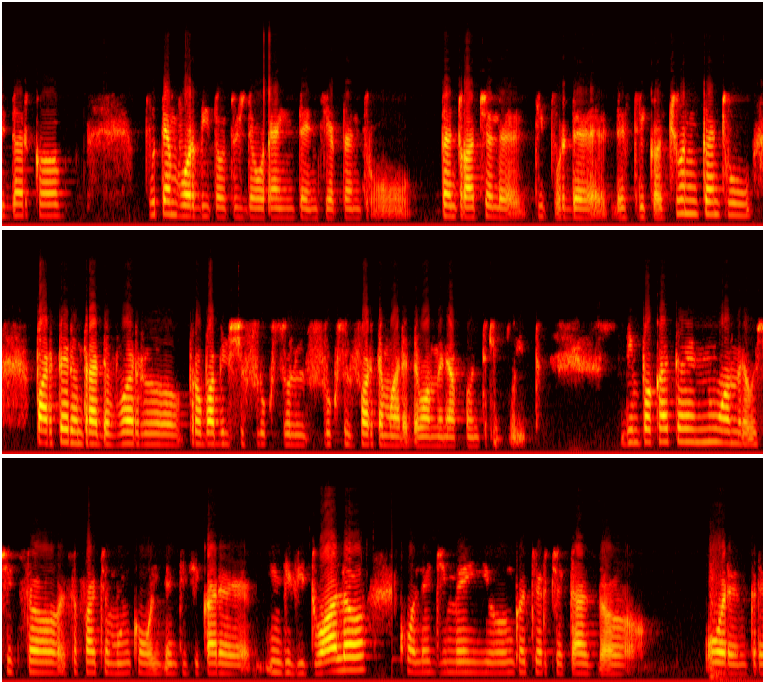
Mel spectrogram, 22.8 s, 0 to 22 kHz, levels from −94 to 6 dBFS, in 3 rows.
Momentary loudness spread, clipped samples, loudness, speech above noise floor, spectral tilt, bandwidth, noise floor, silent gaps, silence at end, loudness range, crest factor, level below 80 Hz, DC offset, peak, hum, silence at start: 16 LU; under 0.1%; -29 LUFS; 45 dB; -4.5 dB/octave; 12 kHz; -75 dBFS; none; 0 s; 4 LU; 22 dB; -80 dBFS; under 0.1%; -8 dBFS; none; 0 s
